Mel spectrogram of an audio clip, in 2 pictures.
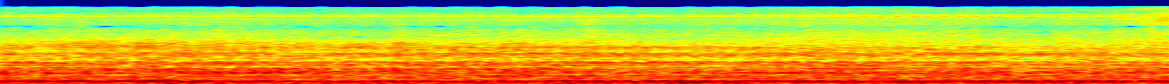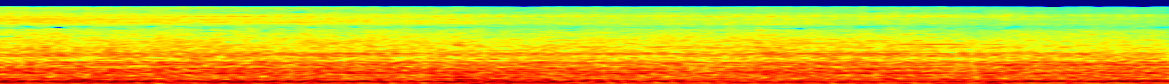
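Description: Steady low machine hum with no change or sudden sounds.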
